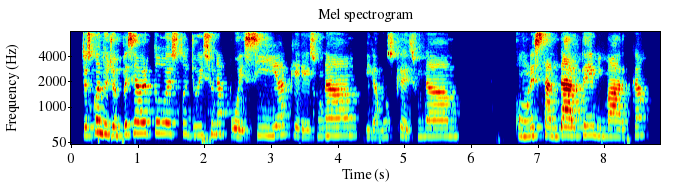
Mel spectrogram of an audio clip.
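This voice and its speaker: A woman speaks at a moderate pace in a fairly high voice with fairly even intonation. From Colombia, Medellín. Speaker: artisan. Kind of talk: interview conversation. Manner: hesitant, many fillers.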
